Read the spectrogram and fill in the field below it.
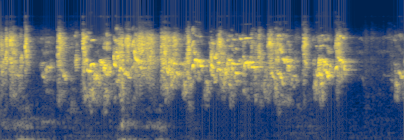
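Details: Budgerigars chirping while eating green food: a dense, continuous stream of bright, warbling, high chirps and twitters with almost no pauses for about three and a half seconds, then a brief quiet gap before chirping resumes.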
